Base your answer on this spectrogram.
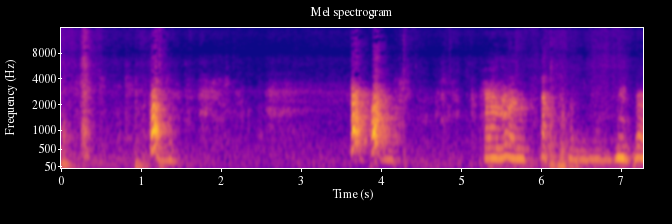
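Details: Whippet playing with a silken windhound companion, two dogs together: a few sharp barks early, then drawn-out harmonic whining growls in longer runs toward the end, quiet gaps between.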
